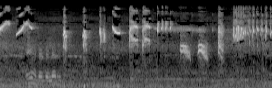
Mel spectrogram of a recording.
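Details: Orange-headed thrush singing in the teler style: a rich, varied run of sharp high whistles, slurred rising and falling notes and quick chirps in short bursts, with a few lower warbled phrases between them.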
